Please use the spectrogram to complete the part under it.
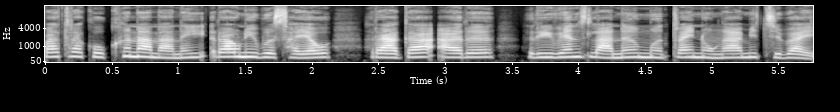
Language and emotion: Bodo, neutral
